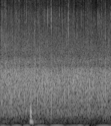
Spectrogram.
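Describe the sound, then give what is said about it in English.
Applause from a church audience welcoming the Wyoming campus, a steady, dense wash of clapping that holds at a fairly soft, even level throughout. “Would you give them a warm welcome just by way of applause?”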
